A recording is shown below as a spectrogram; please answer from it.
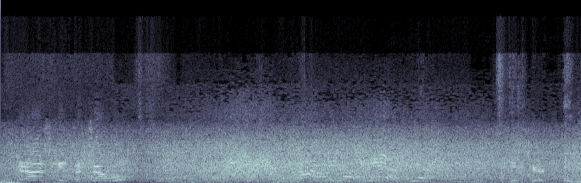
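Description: Steady rushing wash of water waves, loud and continuous, with voices talking over it and some wind buffeting.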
